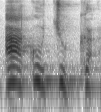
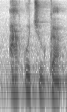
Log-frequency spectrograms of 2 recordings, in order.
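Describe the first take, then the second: First: Slow, weighty repeat; emphatic divine reply. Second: Low, soft and understated; quiet divine reply. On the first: God repeats the answer to the speaker, slow and deliberate. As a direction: spell it out slowly as God's answer. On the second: God answers the speaker about love, quiet low reply. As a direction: let it drop softly as God's answer. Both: Retold or imitated.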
